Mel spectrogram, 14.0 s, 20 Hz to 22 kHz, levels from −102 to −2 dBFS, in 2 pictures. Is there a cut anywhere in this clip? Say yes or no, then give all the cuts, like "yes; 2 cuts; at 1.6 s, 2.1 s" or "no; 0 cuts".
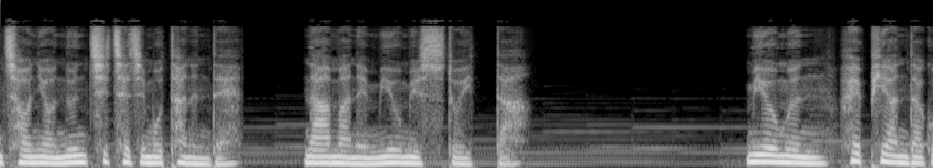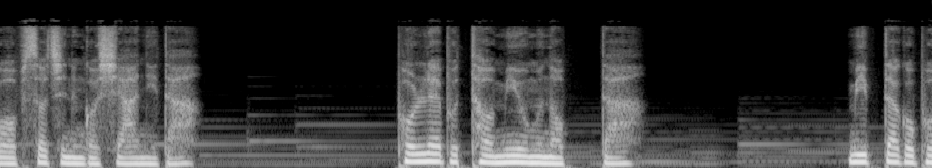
no; 0 cuts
